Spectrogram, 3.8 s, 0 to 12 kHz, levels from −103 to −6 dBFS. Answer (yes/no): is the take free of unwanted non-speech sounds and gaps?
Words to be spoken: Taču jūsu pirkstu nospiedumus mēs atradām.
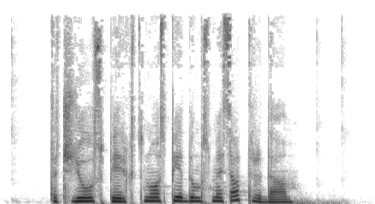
yes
